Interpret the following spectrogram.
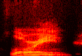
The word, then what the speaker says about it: Florine: Hans Florine calm although my last name is spelled Florin with an e on the end and it's pronounced like what you're standing on fluorine so Hans fluorine calm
